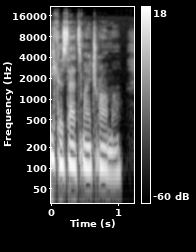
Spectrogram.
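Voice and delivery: mock-tearful imitated crying voice. Retelling a couple's fight overheard on a train, imitating a woman crying. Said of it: "she was crying".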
